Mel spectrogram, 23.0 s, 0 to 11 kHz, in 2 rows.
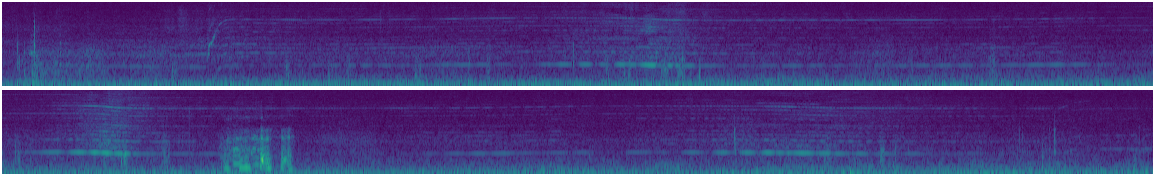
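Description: E-flite UMX A10 Thunderbolt II RC jet with twin 30mm electric ducted fans, flying outdoors at about half throttle: a steady, whining fan tone drifts throughout, with a brief louder burst as it passes near a building and occasional faint voices.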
